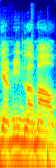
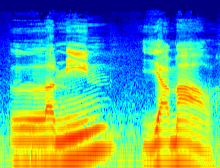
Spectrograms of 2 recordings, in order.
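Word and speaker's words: Lamine Yamal: list and think of a bigger name than Yamin Lal but who's the one did I say it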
